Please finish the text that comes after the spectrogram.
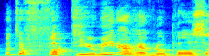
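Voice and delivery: high-pitched incredulous retort; retold disbelief. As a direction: throw it back in disbelief, pitch jumping up. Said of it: "I'm like".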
